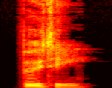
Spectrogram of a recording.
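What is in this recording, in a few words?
"booty", Australian English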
